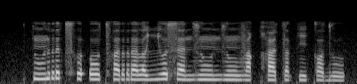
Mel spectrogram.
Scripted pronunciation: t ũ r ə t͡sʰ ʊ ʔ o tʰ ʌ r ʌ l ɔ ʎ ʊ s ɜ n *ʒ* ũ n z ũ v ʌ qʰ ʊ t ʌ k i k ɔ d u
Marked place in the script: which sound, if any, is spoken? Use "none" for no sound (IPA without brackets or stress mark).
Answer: z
